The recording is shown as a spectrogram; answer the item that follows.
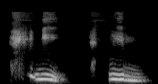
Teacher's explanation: For ha, you have to create that misty sound before kasra. Hib. And ba will be sharp.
